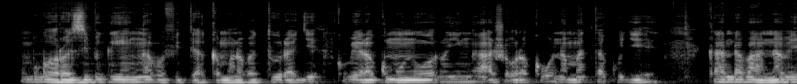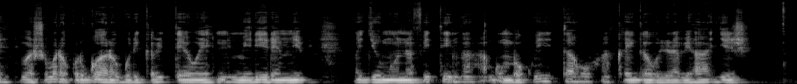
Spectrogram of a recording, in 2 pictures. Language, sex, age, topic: Kinyarwanda, male, 18-24, agriculture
